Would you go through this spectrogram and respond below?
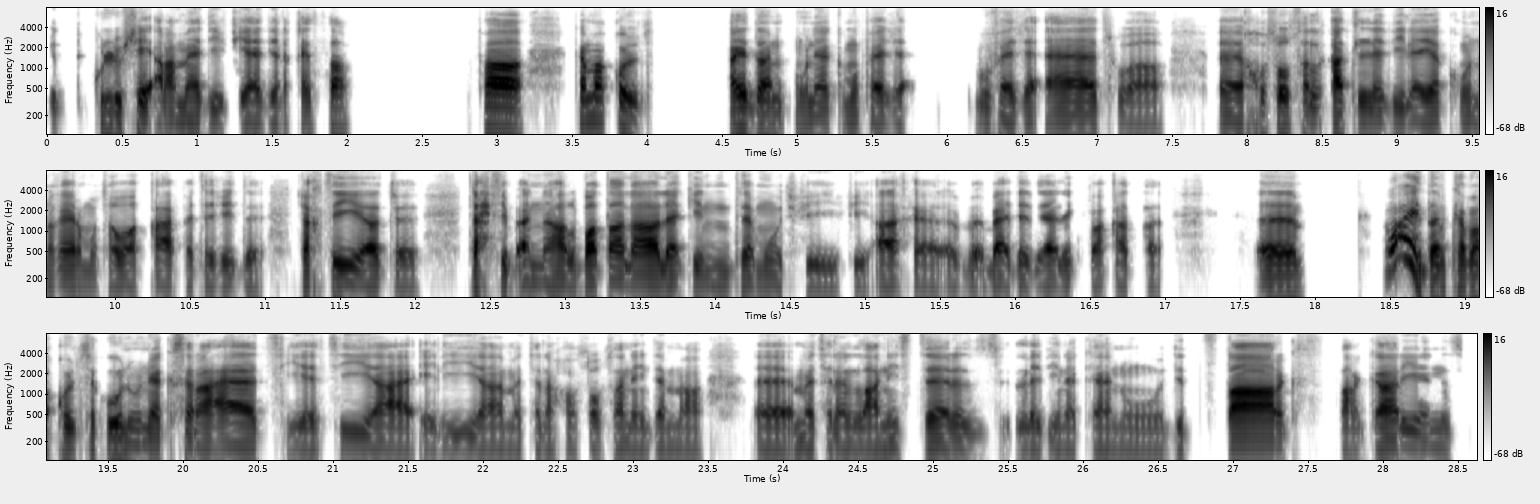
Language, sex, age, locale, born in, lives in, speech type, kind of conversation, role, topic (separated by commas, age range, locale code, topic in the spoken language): Arabic, male, 20-24, ar-MA, Morocco, France, conversation, unstructured, none, إنت بتفضّل تقرا كتب ورق ولا كتب إلكترونية، وليه؟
